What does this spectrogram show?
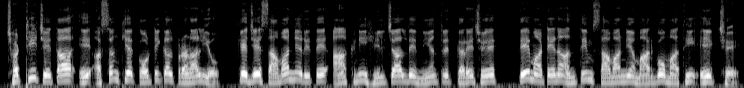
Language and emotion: Gujarati, neutral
